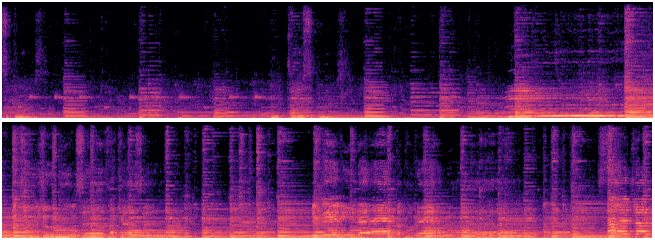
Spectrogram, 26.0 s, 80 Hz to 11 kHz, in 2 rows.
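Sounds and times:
man singing: 0.0 - 1.0, 5.4 - 7.1, 9.7 - 17.0, 19.1 - 26.0
acoustic guitar: 0.0 - 26.0.

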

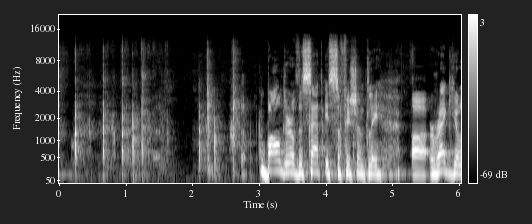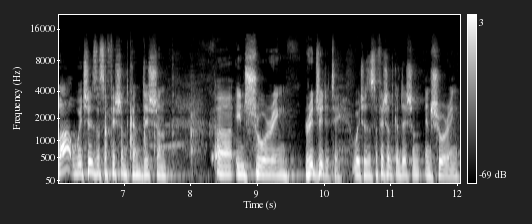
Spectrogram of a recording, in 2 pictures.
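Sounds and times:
chalk tapping and scraping on blackboard: 0.0 - 2.7.

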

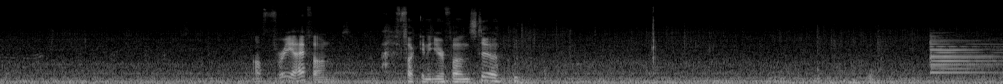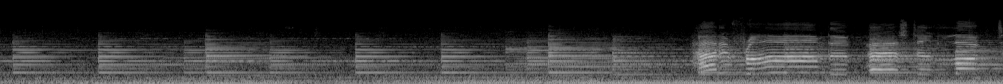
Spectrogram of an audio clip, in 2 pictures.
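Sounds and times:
bus interior rumble: 0.0 - 20.0
music with held chords: 9.3 - 20.0.

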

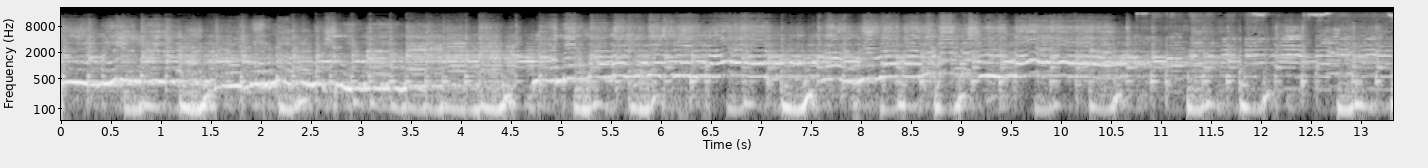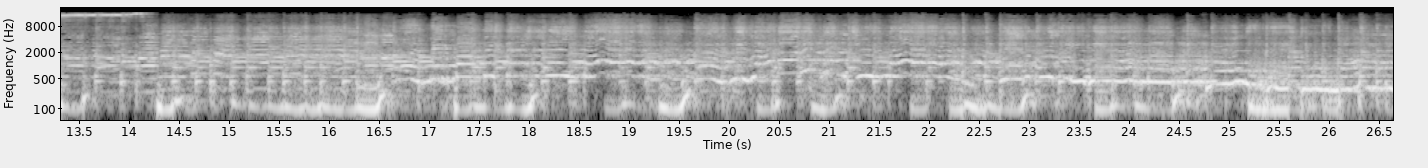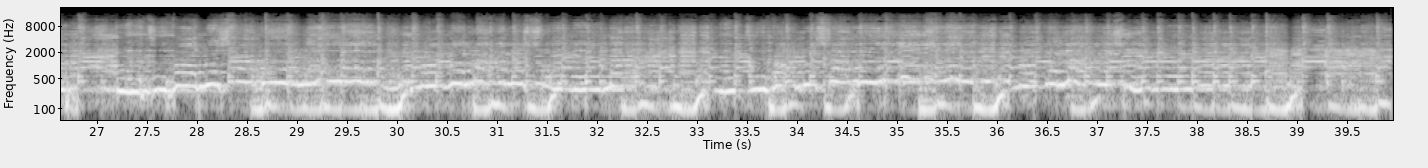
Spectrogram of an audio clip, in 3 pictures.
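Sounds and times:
dholak drum bass strokes: 0.0 - 39.9
held melody line: 10.6 - 15.5
barrel drum beat: 10.8 - 14.8.

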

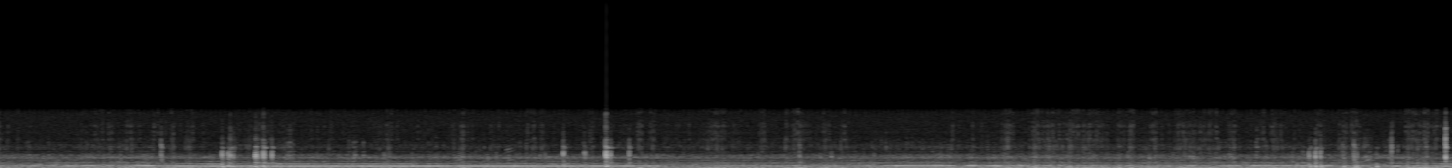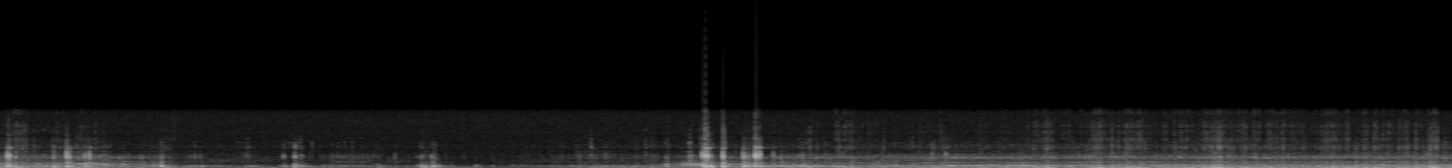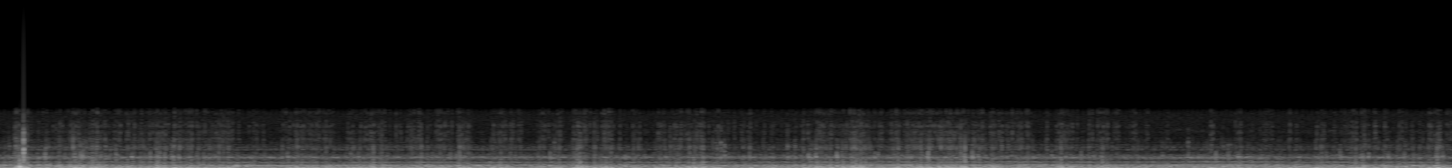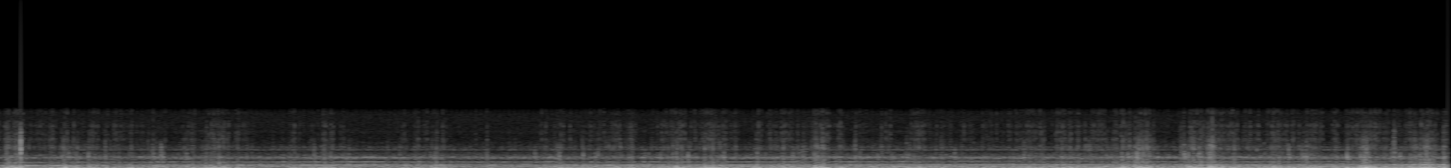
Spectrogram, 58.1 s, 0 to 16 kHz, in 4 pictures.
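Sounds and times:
bicycle tyres rumbling on dirt: 0.0 - 58.0.

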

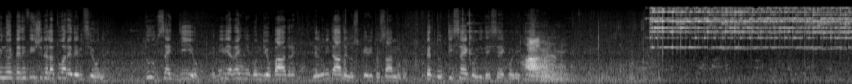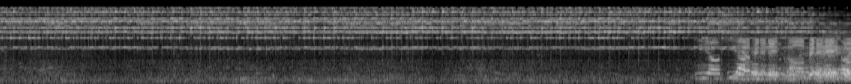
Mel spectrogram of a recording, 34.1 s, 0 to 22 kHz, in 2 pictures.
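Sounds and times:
hand bells jangling: 12.9 - 34.0.

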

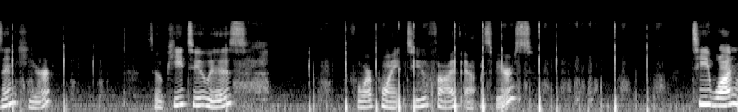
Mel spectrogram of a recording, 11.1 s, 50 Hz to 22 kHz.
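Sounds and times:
stylus scratching on tablet: 0.0 - 1.6, 3.4 - 4.1, 5.7 - 10.0.

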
